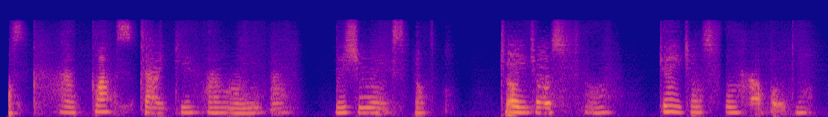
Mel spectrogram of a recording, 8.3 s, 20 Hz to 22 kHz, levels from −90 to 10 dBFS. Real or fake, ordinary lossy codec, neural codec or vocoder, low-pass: fake; none; codec, 44.1 kHz, 0.9 kbps, DAC; 10.8 kHz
